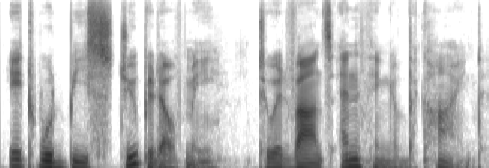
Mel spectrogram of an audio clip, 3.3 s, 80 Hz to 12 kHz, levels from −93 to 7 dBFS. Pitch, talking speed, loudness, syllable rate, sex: 95 Hz, 220 wpm, -20 LUFS, 5.9 syllables/s, male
